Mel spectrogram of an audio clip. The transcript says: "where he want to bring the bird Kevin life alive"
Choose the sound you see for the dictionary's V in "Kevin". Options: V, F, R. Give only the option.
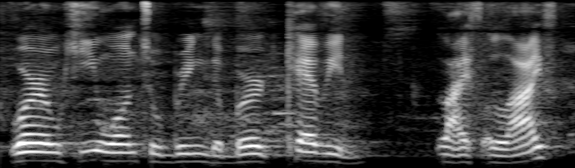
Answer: V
